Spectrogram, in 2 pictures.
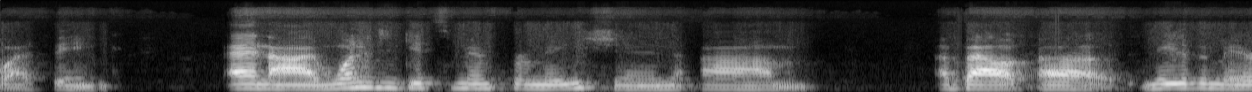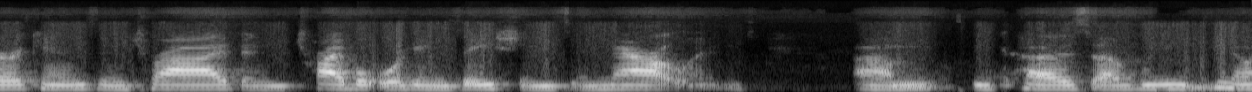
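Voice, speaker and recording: Hesitant woman with gravelly, tinny audio. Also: low voice. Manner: hesitant, many fillers. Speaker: guest speaker on funding. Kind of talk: unscripted presentation. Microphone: video call.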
